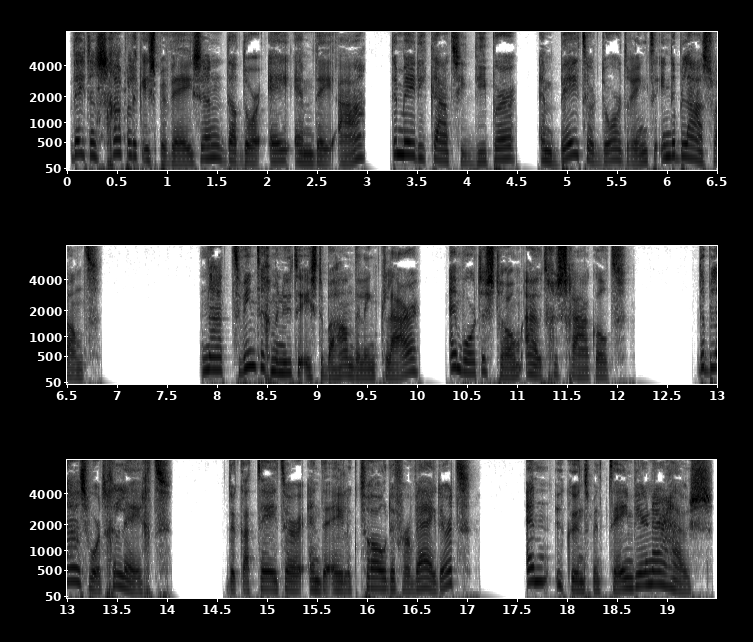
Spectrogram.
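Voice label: Dutch instructional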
